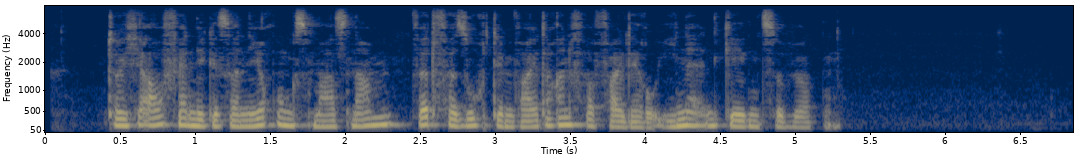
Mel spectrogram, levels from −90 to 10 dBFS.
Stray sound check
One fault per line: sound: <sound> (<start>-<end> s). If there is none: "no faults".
no faults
